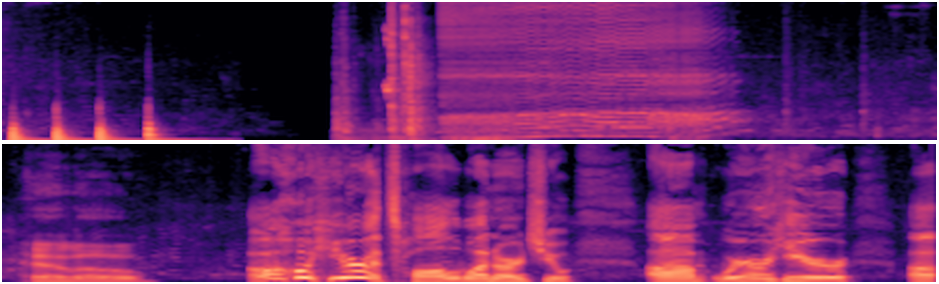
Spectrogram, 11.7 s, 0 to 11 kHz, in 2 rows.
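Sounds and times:
firm knocking on a door: 0.0 - 1.3
speech: 6.1 - 6.8, 7.4 - 11.6.

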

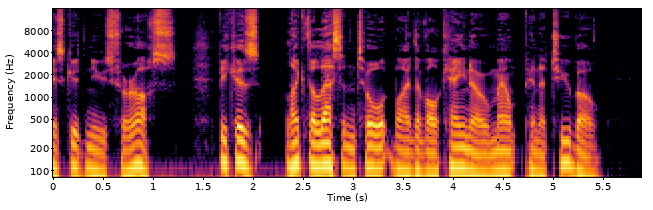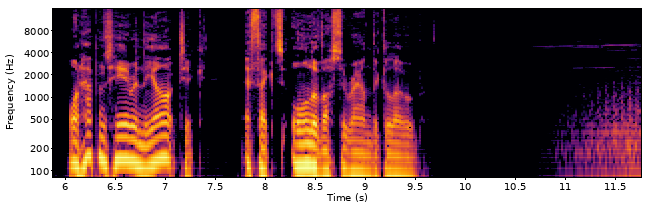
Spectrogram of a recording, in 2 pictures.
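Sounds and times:
speech: 0.0 - 9.6
helicopter engine and rotor blades winding up in the Arctic: 11.0 - 11.7.

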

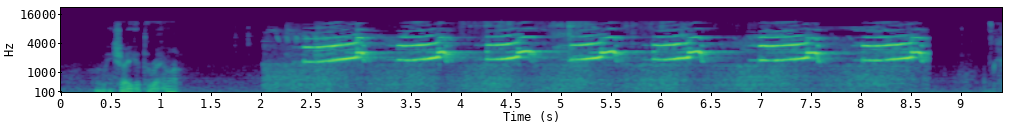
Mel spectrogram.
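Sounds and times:
speech: 0.4 - 1.3
bald eagle calling with gull-like squealing chirps: 2.1 - 8.7.

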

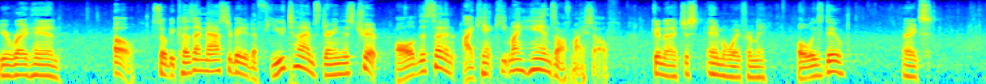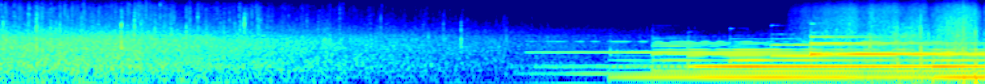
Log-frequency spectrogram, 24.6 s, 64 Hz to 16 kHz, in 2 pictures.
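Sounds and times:
speech: 0.0 - 0.8, 1.4 - 10.7, 11.3 - 11.7
rain pattering on a tent at night: 0.0 - 19.7, 22.4 - 24.6
soft sustained music: 18.9 - 24.6.

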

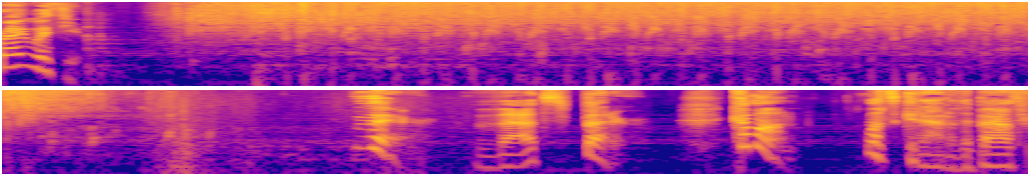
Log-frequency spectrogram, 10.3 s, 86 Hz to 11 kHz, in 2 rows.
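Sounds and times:
speech: 0.0 - 1.0, 7.0 - 10.2
tap water running with uneven splashing: 0.8 - 5.8.

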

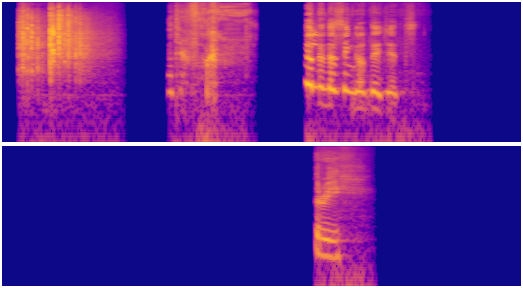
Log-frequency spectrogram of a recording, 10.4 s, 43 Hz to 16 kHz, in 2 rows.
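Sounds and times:
dice tumbling across a hard tabletop: 0.2 - 1.1
speech: 3.2 - 4.2, 8.3 - 8.8.

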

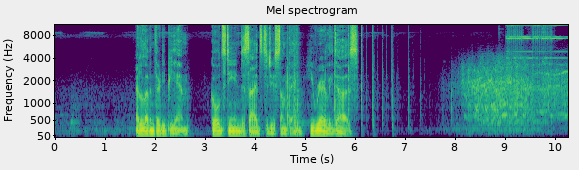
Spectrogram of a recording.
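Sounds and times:
speech: 1.6 - 6.2
key clicks: 4.6 - 7.2
laughter: 8.0 - 10.2
telephone ringing: 8.6 - 10.2.

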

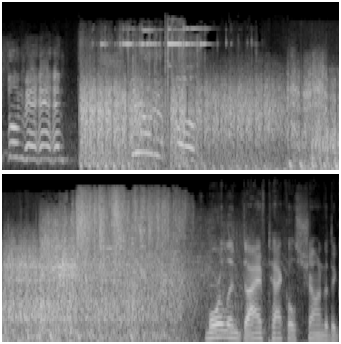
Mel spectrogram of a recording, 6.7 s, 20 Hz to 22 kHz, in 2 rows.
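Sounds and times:
speech: 0.1 - 1.6, 5.4 - 6.7
sustained return gunfire from a gate into a room during a battle: 0.8 - 5.4.

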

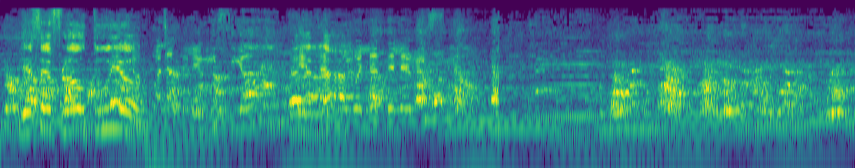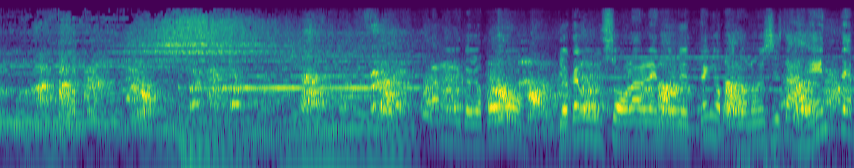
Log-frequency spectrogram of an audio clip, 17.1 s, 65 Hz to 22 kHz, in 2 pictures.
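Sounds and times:
speech: 0.0 - 5.2, 6.1 - 9.4, 13.2 - 17.0
several dogs barking and yipping: 0.0 - 17.0.

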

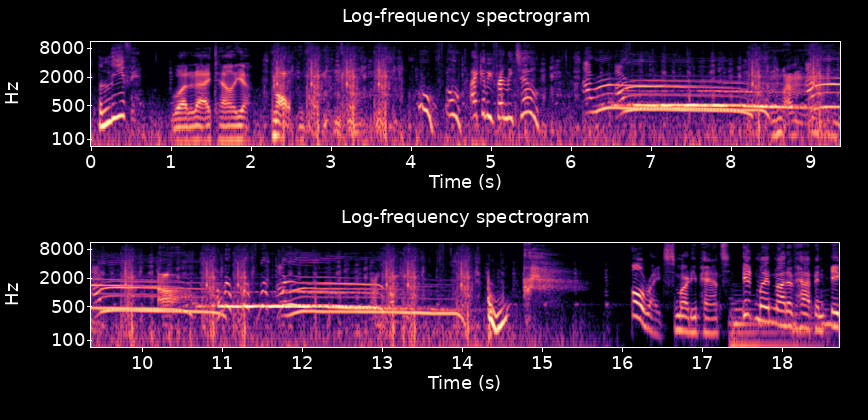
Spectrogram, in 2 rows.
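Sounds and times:
speech: 0.1 - 7.2, 8.5 - 11.0, 16.2 - 18.7
wolf short downward yelp: 2.2 - 14.8
wolves howling in a loud chorus: 6.1 - 14.3.

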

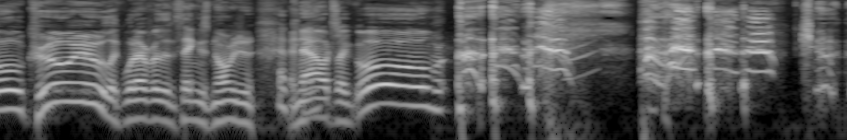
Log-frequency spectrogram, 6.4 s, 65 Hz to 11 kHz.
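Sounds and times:
speech: 0.0 - 4.2
person imitating harsh wheezy coughing of a ghost with COVID-19: 3.5 - 6.3.

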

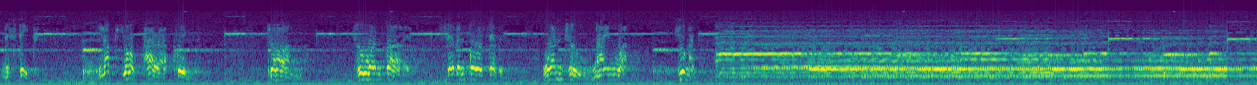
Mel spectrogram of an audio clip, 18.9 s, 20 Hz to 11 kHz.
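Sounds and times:
speech: 0.0 - 0.7, 1.6 - 3.1, 4.0 - 4.6, 5.3 - 9.5, 10.2 - 11.3
small electronic pocket alarm watch beeping: 0.0 - 18.8.

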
